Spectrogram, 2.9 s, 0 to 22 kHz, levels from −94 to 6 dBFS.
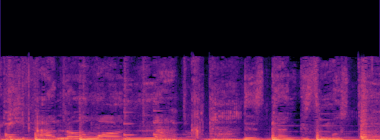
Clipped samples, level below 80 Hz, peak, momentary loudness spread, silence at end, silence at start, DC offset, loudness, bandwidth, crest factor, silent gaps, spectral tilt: under 0.1%; -30 dBFS; -10 dBFS; 5 LU; 0 s; 0 s; under 0.1%; -26 LUFS; 13.5 kHz; 14 dB; none; -6 dB/octave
